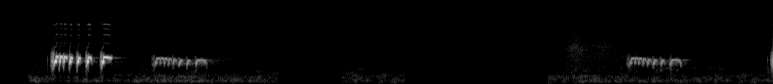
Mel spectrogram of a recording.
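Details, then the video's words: Zebra dove of a local strain singing at dawn as a lure call: a loud clipped series of pulsed coos, a softer rolling trill, a long quiet pause, then another soft rolling phrase. "PANCINGAN SUARA PERKUTUT LOKAL GACOR SUBUH"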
